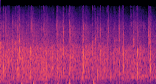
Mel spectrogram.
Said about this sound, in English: Thank you for preparing breakfast for us this morning. Can we give them a hand clap today, please?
